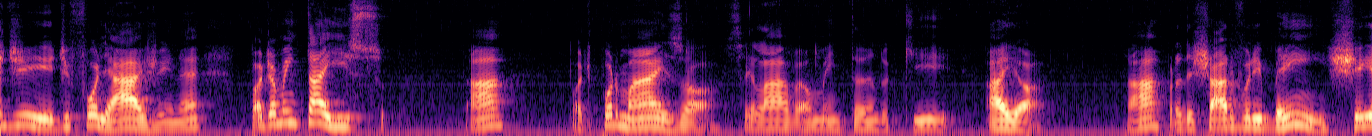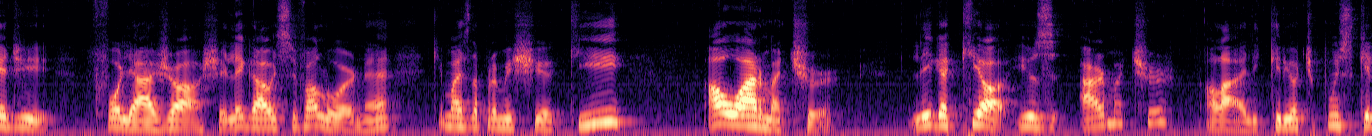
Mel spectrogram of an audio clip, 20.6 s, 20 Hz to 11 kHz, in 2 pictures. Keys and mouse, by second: 1.6-7.2 drag, 8.2-13.7 middle drag, 13.7-16.7 drag, 18.8-20.4 drag.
